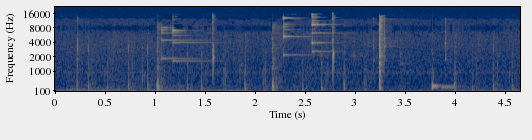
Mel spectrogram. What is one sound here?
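A pickaxe chips at stone with sharp knocks.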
